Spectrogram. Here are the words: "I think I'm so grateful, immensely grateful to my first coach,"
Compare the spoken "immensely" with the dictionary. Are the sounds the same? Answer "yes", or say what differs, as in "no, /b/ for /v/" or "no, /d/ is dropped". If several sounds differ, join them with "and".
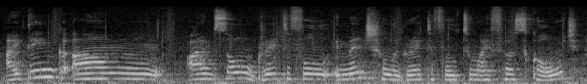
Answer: no, /ʃ/ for /s/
